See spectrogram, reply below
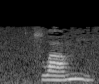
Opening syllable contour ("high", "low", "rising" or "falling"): rising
